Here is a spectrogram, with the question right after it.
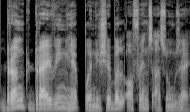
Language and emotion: Goan Konkani, neutral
